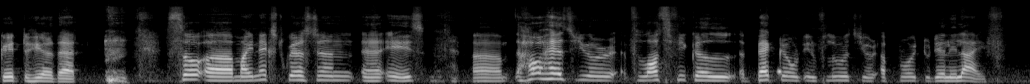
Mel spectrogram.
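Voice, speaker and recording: Speaking in a Pakistani accent, a man has a high pitch with ordinary pitch variation. He talks at a fairly slow pace, and the sound is dry and close with no echo. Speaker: podcast host. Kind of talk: interview.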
